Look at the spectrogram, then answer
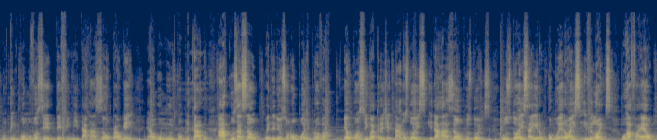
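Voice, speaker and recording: A man's voice: high-pitched, sing-song, moderate pace, hardly any pauses, soft background music. Brazilian man giving casual football commentary. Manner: conversational, addresses viewer with slang. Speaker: football channel host.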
